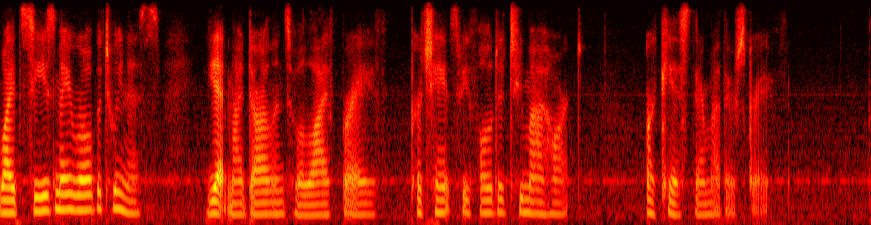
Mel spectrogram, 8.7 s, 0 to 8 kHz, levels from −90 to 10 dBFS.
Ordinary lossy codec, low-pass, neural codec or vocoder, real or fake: Opus, 16 kbps; 7.2 kHz; none; real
